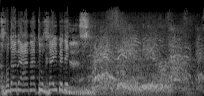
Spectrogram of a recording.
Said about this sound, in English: in Tehran on Friday, feelings were still running high, with crowds chanting anti-Israeli slogans.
